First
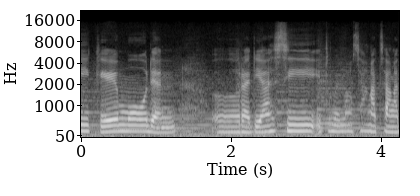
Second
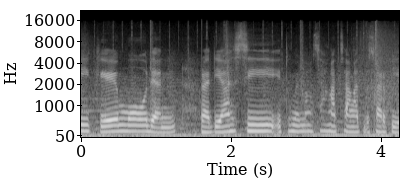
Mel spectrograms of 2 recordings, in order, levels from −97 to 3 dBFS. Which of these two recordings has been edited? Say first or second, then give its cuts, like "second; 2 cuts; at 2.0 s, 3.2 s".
second; 1 cut; at 1.6 s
